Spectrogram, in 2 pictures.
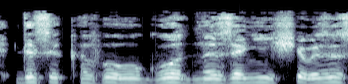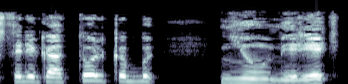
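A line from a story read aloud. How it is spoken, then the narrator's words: Exclamation. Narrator (Russian): воскликнула она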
